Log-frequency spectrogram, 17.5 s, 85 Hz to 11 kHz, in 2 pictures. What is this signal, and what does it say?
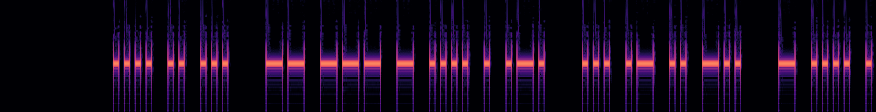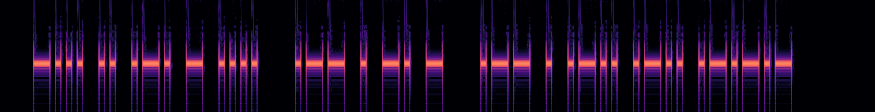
Morse code, heard as a keyed tone, about 22 wpm, 700 Hz. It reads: HIS MOTHER SAID THE BIRTH WENT WELL.
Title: Sentences from Top 800 Words 22wpm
